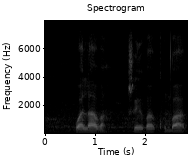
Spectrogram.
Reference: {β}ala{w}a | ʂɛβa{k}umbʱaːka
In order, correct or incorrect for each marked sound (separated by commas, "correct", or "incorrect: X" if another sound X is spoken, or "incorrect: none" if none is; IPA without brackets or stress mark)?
incorrect: w, incorrect: β, incorrect: kʰ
